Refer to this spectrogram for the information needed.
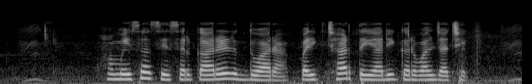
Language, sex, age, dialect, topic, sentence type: Magahi, female, 18-24, Northeastern/Surjapuri, banking, statement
